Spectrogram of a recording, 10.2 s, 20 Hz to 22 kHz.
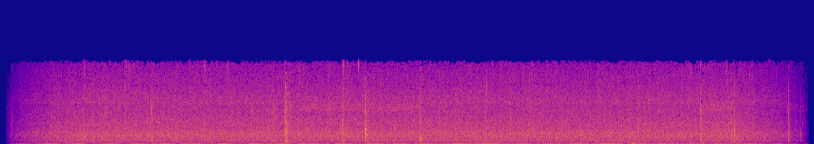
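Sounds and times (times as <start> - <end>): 
rain: 0.1 - 10.1
fly buzzing: 4.0 - 9.3.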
